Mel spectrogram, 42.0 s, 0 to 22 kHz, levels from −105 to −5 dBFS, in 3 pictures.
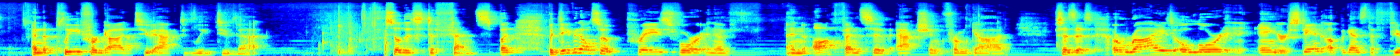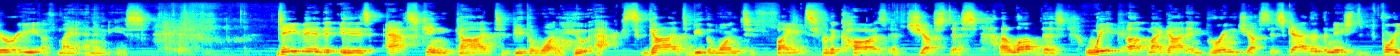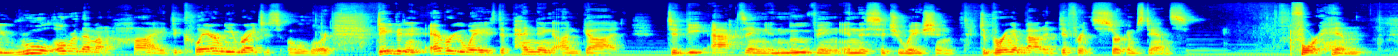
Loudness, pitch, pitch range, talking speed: -29 LUFS, 135 Hz, 120-155 Hz, 160 wpm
